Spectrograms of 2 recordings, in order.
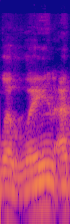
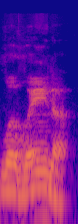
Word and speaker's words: Leilani: I've been saying Leilani for years now. And I just recently noticed it's actually pronounced Lelena.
